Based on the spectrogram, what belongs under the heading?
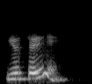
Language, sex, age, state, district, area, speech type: Nepali, female, 30-45, West Bengal, Darjeeling, rural, conversation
